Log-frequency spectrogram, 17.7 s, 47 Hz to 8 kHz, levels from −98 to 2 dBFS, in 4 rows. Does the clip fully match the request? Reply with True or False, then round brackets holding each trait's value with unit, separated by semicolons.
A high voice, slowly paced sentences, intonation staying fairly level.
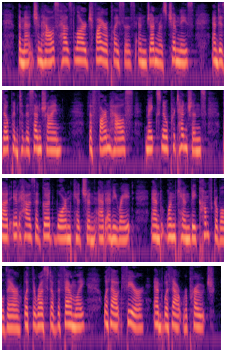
False (210 Hz; 165 wpm; 1.9 semitones)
